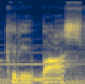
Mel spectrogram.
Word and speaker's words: Kiribati: Kiribati. Ada sebuah negara kiribati ternyata dibacanya adalah kiribas pemira. Ti itu S.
